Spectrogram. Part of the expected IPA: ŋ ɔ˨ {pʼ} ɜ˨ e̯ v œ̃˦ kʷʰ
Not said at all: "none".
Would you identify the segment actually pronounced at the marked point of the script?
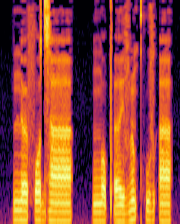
pʼ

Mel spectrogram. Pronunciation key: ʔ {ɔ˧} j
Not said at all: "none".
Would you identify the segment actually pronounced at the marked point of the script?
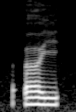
ə˧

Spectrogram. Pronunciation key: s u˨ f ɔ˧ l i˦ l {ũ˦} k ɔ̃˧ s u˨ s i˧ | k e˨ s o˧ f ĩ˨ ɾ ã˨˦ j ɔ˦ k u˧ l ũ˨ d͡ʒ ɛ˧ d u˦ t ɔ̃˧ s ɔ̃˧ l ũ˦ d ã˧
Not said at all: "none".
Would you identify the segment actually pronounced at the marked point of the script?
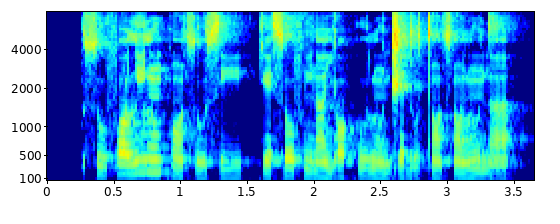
ũ˦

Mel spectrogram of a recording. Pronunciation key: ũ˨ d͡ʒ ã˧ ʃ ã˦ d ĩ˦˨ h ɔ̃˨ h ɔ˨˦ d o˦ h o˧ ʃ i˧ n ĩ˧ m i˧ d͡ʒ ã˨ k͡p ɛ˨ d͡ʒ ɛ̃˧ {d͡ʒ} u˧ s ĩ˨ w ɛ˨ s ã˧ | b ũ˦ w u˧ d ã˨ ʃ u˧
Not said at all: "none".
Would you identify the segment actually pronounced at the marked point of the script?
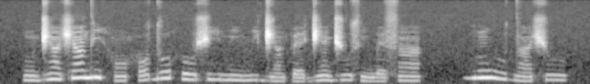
d͡ʒ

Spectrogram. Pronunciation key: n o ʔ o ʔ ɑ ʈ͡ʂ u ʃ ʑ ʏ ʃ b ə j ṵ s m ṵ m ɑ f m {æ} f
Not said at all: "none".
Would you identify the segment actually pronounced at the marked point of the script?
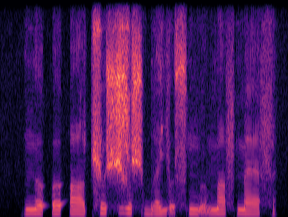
æ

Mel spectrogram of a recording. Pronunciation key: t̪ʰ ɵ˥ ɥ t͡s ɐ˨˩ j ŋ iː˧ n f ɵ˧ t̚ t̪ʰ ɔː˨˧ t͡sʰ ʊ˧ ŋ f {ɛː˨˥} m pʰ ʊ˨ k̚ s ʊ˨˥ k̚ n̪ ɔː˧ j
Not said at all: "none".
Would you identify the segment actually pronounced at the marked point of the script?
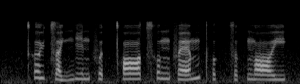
ɛː˨˥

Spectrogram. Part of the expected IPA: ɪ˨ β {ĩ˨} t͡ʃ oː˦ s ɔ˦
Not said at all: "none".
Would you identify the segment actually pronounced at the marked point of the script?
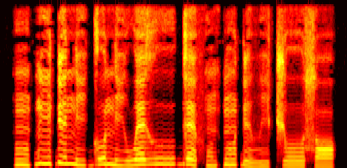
i˨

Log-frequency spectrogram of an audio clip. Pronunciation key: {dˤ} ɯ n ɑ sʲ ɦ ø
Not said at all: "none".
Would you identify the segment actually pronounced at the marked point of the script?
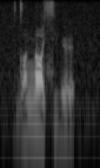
dˤ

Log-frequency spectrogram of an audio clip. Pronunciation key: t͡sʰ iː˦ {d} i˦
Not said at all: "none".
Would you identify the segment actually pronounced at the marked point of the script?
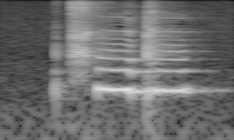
d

